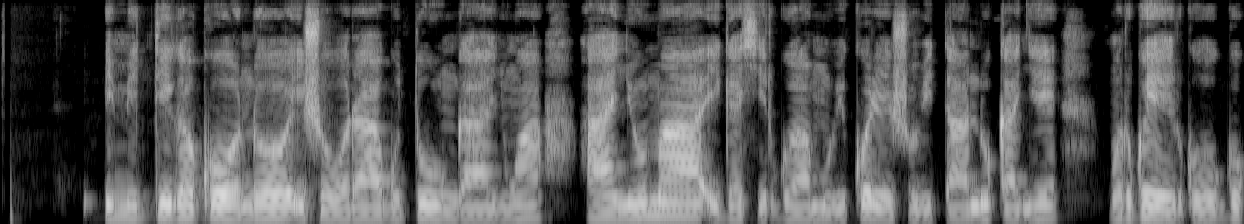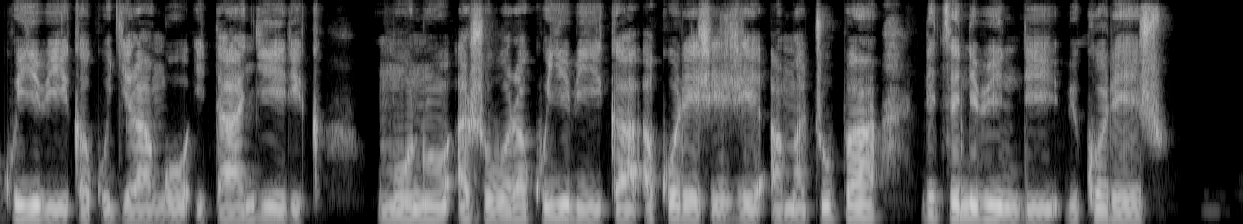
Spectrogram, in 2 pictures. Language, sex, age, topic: Kinyarwanda, male, 18-24, health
